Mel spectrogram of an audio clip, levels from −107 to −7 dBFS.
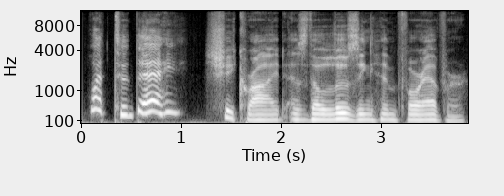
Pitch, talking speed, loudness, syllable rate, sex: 150 Hz, 170 wpm, -16 LUFS, 3.7 syllables/s, male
